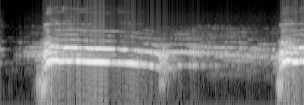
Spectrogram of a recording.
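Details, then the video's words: Havanese dog howling along to the carol In the bleak mid winter: one sustained, rich howl lasting about three seconds, holding pitch then sliding lower, before a fresh howl begins at the end. "Fergus sings In the bleak mid winter"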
